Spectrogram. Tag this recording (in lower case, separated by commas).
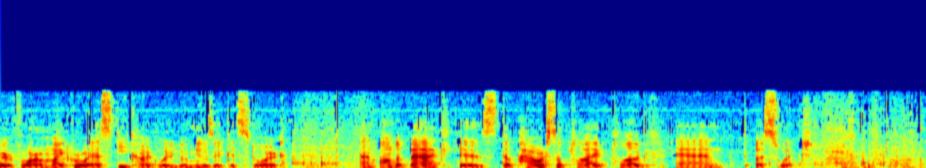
speech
